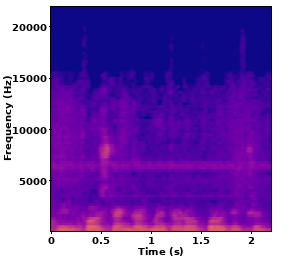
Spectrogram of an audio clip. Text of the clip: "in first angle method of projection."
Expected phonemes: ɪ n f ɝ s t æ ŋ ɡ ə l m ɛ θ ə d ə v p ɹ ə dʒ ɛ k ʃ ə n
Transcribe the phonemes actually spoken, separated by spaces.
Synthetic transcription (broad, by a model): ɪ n p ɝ s t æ ŋ ɡ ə l m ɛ t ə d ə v p ɹ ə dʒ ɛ k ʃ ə n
